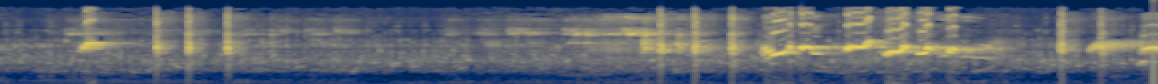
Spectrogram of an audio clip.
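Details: White-rumped shama giving a few sharp clicks, then a loud burst of varied chattering and whistled notes, used as a lure to provoke singing.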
